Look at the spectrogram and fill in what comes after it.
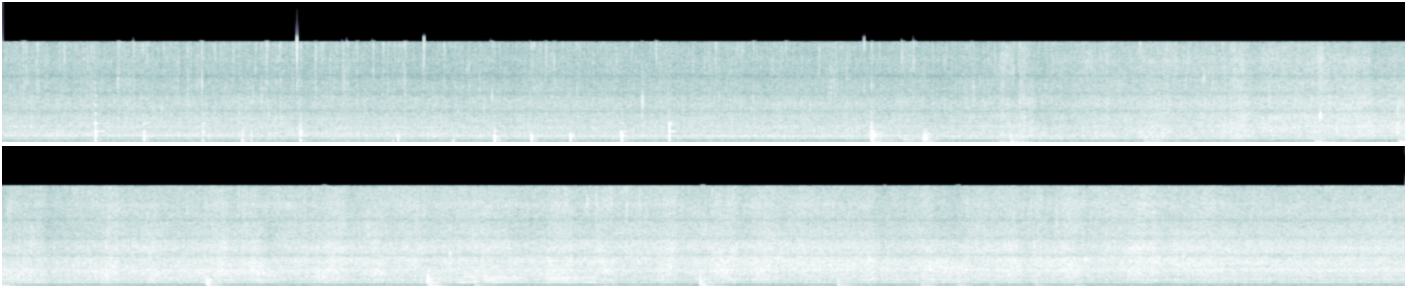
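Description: Chicken and shredded ginger sizzling in a nonstick frying pan while being stirred, with a string of sharp clicks from wooden chopsticks tapping the bowl and pan during roughly the first nine seconds. The sizzle grows louder from about a third of the way in as the mix is turned with a wooden spatula.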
